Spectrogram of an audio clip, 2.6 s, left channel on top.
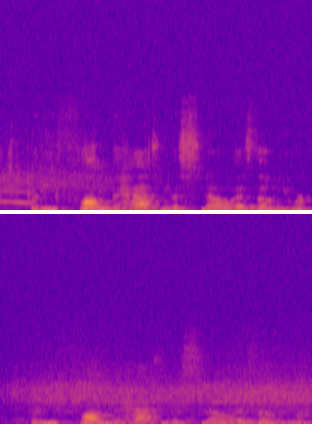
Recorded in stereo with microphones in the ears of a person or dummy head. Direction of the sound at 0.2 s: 60° left (ahead or behind).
